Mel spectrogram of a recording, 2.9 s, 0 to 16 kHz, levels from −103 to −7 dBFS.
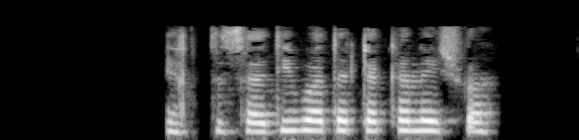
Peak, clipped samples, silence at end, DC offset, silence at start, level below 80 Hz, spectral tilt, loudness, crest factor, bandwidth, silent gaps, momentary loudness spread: -4 dBFS; under 0.1%; 0.45 s; under 0.1%; 0.85 s; -62 dBFS; -3.5 dB/octave; -17 LUFS; 16 dB; 8 kHz; 1.00-1.06 s; 14 LU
